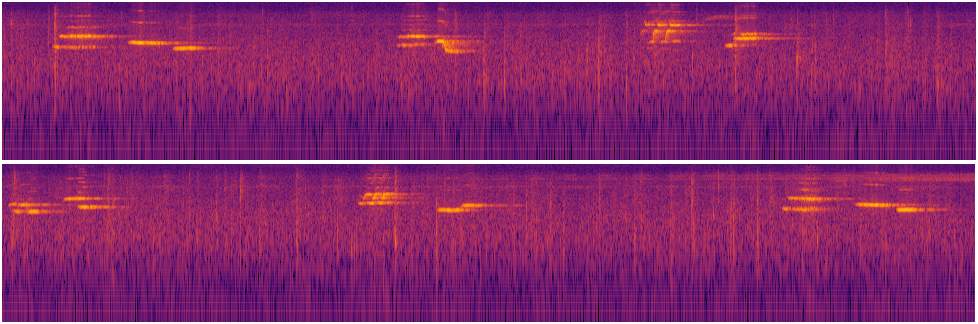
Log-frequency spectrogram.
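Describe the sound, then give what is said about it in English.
A spotted nightingale-thrush sings short, high, clear whistled phrases, each a quick run of pure notes, repeated several times at fairly even intervals against a quiet, steady hiss. “Spotted nightingale thrush”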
